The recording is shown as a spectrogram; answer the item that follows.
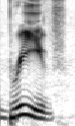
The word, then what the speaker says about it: breve: Now we have breve, B-R-E-V-E, could also be pronounced brev.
